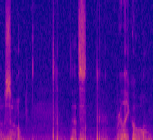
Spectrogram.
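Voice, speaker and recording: Someone whispers over noticeable background noise. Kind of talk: casual whispered talk to camera. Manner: whispered.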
